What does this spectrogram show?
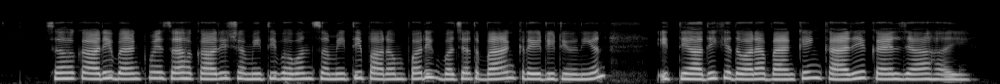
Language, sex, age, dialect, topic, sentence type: Magahi, female, 18-24, Central/Standard, banking, statement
